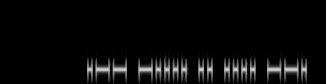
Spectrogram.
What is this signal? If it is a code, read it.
Morse code, heard as a keyed tone, about 28 wpm, 700 Hz. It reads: W6IHG
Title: K1USN SST QSO Practice - 28wpm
